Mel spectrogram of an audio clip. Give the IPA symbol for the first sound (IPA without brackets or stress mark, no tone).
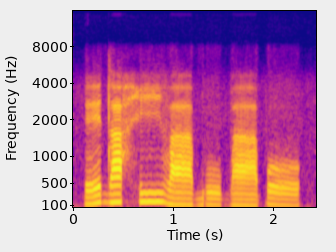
e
